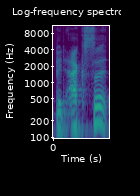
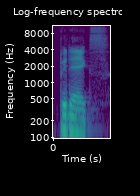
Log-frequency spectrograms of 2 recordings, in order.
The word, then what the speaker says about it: Bitaxe: I'm hitting like request to speak, and the only thing I say it's not Bitaxe, it's Bitaxe, and I go out there again.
